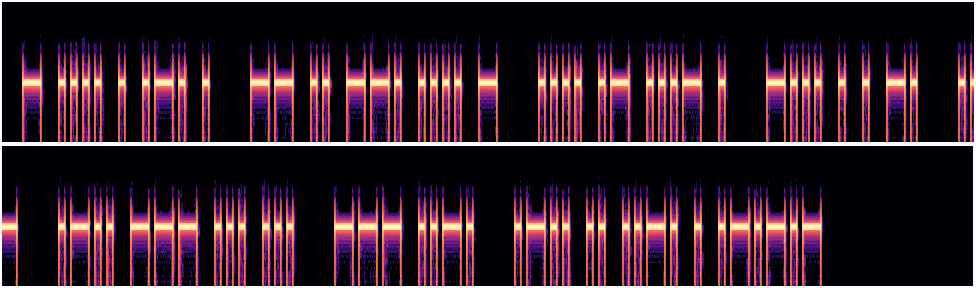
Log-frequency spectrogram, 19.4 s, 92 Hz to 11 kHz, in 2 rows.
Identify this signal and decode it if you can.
Morse code, heard as a keyed tone, about 20 wpm, 700 Hz. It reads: THERE MIGHT HAVE BEEN A LOSS OF LIFE.
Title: Sentences from Top 1400 Words 20wpm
